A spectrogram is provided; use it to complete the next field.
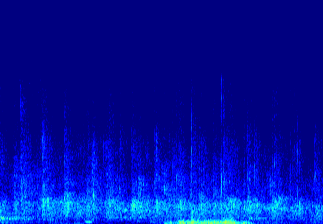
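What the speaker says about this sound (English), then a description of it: "Give her a big round of applause." An audience at a leadership talk applauds for a few seconds, a fairly even patter of clapping that swells near the end, with a voice briefly heard underneath.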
